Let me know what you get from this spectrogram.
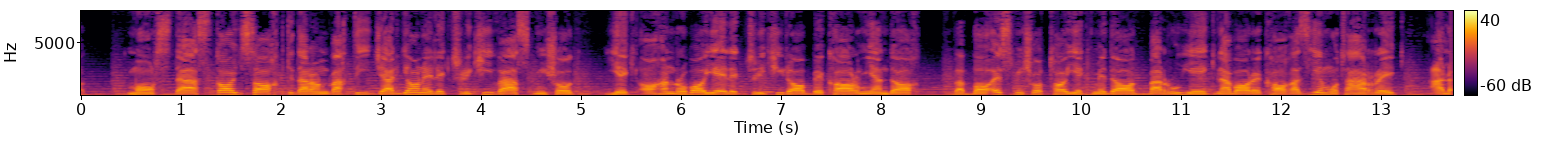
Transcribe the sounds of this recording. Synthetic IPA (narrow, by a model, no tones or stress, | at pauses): d̪̚ | moːɾsd̪æːst̪̚ɡɒːhiːsɒːχt̪̚ke̞d̪æɾɒːnvæqt̪ʰiːd͡ʒæɾjɒːneːle̞kt̪ɾiːkʰiːvæːsfmiːʃod̪jecʰɒːɦænrobɒːjeːlek̚t̪ɾiːkʰiːɾɒːbe̞kʰɒːɾmiːænd̪ɒːχt̪ | væbɒːʔe̞smiːʃo̞d̪̥̚t̪ʰɒːjecʰme̞d̪ɒːd̪̚bæɾːuːje̞jecnævɒːɾe̞kʰɒːɣæziːe̞mot̪ʰæhærːe̞kʰʔælː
